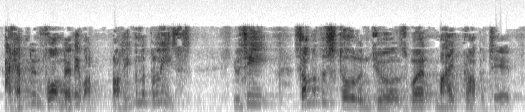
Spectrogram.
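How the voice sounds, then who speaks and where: Flustered indignant british shopkeeper, self-important, old radio drama, muffled noisy recording. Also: male voice, on the high side, sing-song, fast, fairly bright tone. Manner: pompous, spluttering. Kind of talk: 1940s radio acting.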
